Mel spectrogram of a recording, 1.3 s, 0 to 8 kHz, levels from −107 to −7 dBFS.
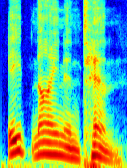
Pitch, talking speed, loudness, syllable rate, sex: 140 Hz, 190 wpm, -18 LUFS, 3.7 syllables/s, male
